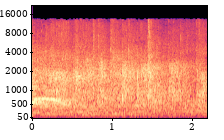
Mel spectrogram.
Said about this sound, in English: Oh, it just started to rain. You hear that? Isn't that cool?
